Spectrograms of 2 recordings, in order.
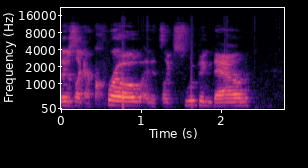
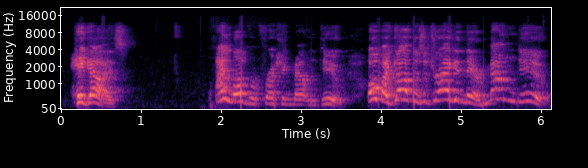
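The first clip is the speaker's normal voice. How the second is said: hammed-up higher-pitched product plug; mock commercial; 6 semitones higher than usual. Reviewer parodying a soda plug to viewers, hammed-up mock commercial.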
